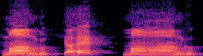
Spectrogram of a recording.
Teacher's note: मांग निकल रही है नाक मुंह दोनों से एक साथ, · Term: अनुनासिक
